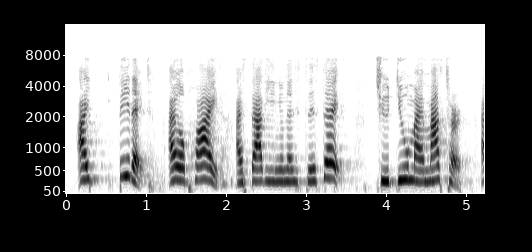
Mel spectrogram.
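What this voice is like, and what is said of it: Non-native English accent. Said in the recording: “I have double master degrees, but I still have my accent.”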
